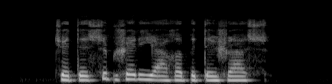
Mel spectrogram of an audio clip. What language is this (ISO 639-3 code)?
kbd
